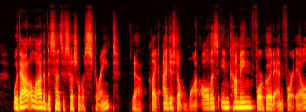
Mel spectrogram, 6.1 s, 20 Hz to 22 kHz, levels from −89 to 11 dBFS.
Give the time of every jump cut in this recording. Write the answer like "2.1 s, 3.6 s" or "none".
3.0 s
